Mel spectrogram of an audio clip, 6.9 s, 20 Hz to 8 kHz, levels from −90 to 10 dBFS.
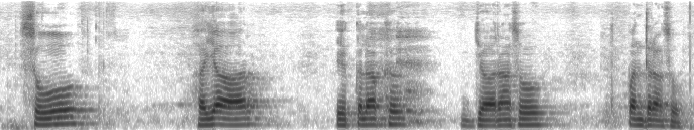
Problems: background sounds at intervals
